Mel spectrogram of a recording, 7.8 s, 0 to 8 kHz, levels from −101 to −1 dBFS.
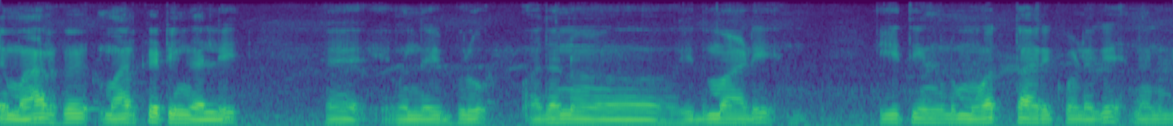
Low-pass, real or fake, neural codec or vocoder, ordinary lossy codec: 7.2 kHz; real; none; none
